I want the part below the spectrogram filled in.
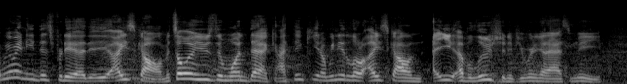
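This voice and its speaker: Speaking at a very fast pace, a man uses a raised, projected voice with an animated tone, high pitch and very wide pitch swings. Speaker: gaming YouTuber. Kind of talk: gameplay commentary.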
